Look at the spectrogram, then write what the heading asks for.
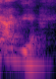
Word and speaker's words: idea: I know, we want to say idea. Idea. Yeah, we pronounce all those letters.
